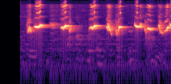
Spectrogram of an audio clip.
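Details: Robin singing for a masteran lure recording: a string of clear, rising and falling whistled notes, about two a second, each slurred, some with a buzzy edge, continuing to the end.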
